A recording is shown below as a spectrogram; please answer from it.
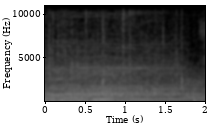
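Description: Live worship music: the band holding soft, sustained chords, with faint crowd noise from the congregation underneath.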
